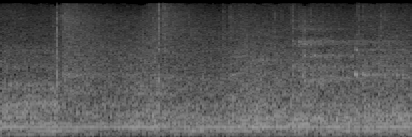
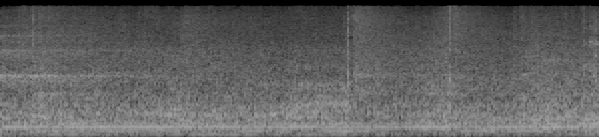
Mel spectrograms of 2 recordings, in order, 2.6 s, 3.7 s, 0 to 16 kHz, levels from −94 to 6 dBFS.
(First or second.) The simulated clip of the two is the second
